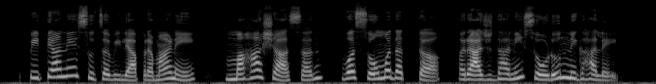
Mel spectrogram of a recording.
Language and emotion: Marathi, neutral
